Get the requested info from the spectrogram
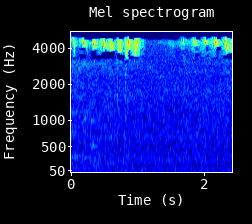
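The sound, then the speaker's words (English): A Wilson's warbler, a tiny yellow bird, sings a rapid series of high, thin chirps, briefly pauses, then resumes the same quick chattering run. The song is fairly soft and stands alone, with no voices. “It's the tail end of summer, and the Wilson's warblers had a busy few months.”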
